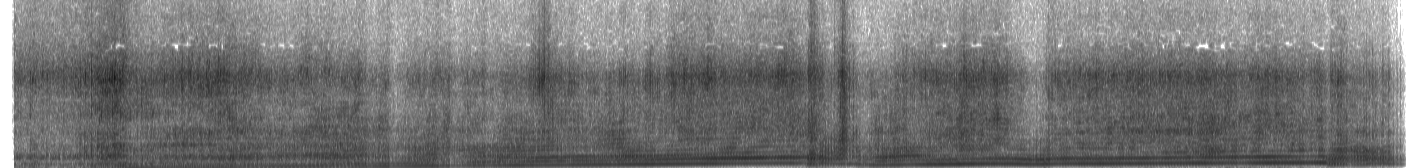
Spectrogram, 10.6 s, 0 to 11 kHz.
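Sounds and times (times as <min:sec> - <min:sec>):
Corvette engine: 0:00.1 - 0:10.5.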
